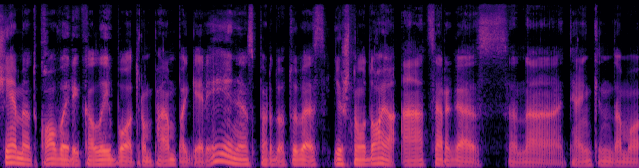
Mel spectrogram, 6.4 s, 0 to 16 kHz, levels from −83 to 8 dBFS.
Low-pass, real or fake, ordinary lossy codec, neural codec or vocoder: 14.4 kHz; real; AAC, 64 kbps; none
